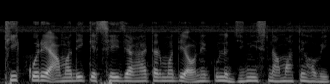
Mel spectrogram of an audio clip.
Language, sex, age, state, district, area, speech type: Bengali, male, 60+, West Bengal, Paschim Medinipur, rural, spontaneous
